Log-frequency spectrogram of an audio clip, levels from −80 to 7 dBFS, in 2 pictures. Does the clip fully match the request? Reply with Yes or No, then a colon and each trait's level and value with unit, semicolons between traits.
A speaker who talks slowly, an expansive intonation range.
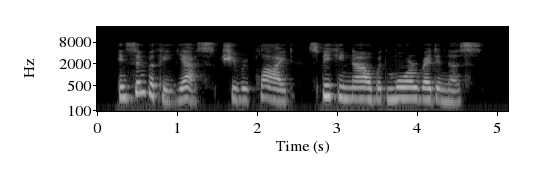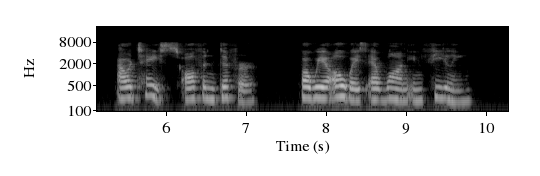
No: slow, 130 wpm; narrow, 2.5 semitones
